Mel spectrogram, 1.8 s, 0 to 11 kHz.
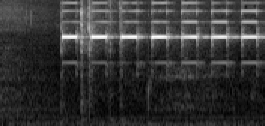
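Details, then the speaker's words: Pelsee 3500A jump starter with clamps deliberately reversed (positive on negative): high shrill beeps about six a second with solid red light; reverse-polarity warning alarm. "All right, so it gives you a solid red light and an audible alarm that you've got it connected wrong."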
